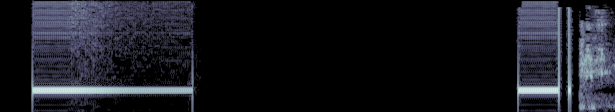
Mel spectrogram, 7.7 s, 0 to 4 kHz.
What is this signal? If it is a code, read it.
Ringback tone (North America), 440 + 480 Hz.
